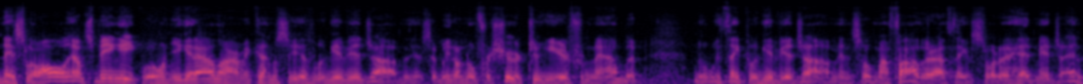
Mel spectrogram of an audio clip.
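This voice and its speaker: Man in a Southern accent at a very fast pace over noticeable background noise. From US South, Chattanooga, Tennessee. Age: 70s. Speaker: retired state supreme court justice. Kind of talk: oral history interview.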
